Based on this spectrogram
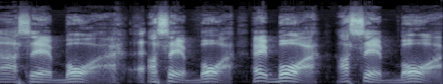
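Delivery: very loud, booming cartoon rooster voice, wide pitch swings. Speakers recall old cartoons; one quotes a character in a Foghorn Leghorn impression. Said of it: "Foghorn Leghorn".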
